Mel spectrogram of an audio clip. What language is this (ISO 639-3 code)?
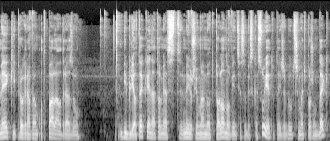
pol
